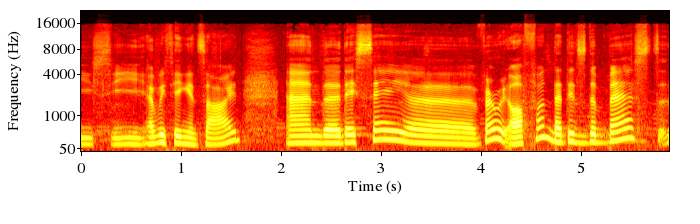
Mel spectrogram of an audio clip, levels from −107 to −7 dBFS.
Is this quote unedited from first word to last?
yes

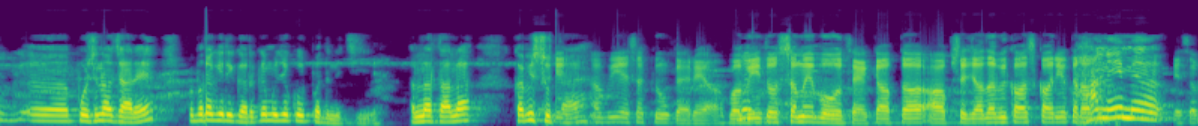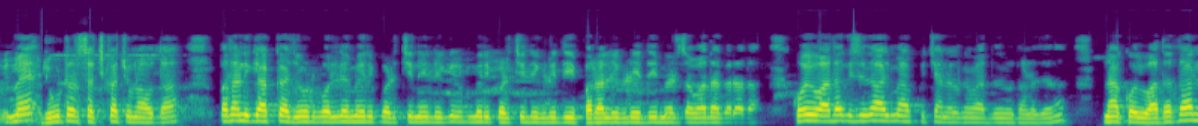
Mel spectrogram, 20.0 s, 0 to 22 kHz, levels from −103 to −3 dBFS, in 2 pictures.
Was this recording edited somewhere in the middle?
yes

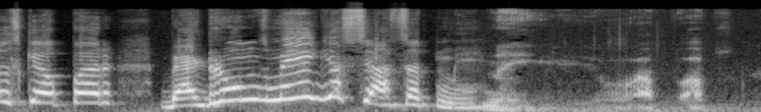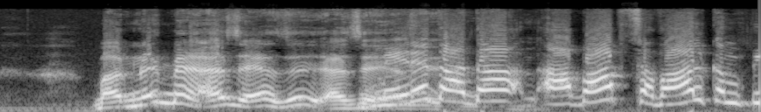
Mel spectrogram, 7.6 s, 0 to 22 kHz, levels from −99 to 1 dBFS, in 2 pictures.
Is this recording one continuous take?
yes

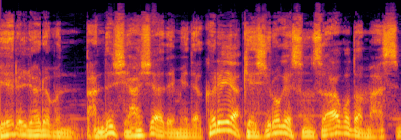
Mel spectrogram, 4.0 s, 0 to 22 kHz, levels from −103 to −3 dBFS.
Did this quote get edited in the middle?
yes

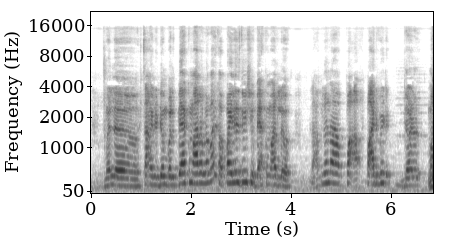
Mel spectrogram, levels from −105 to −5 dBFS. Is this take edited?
no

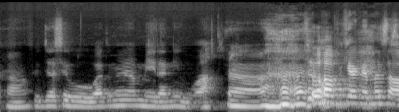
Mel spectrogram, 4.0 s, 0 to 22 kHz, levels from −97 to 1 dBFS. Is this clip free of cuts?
yes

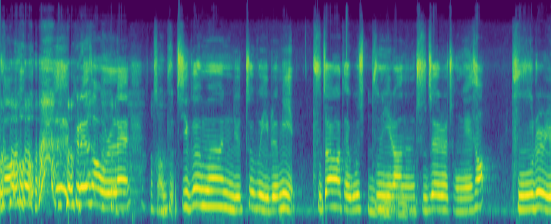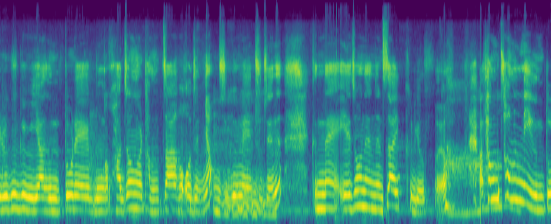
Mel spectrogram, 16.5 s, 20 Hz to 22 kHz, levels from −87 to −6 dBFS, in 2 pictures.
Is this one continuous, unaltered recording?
no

